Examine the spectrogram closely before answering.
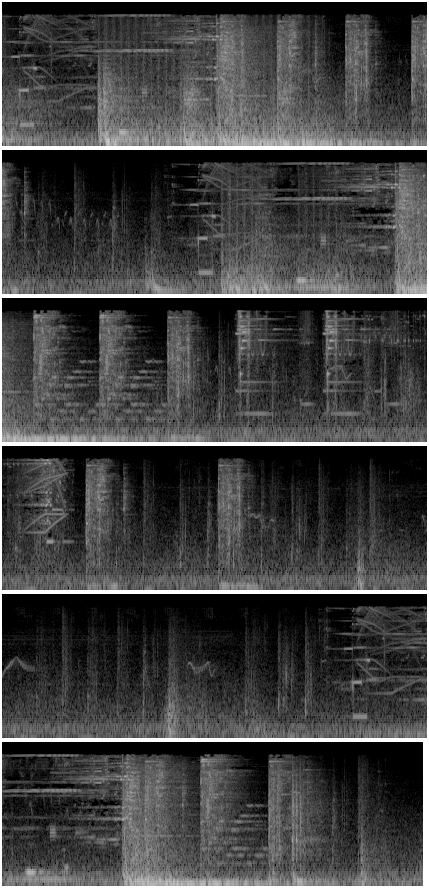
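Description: Game sound effects chime and whoosh as supply crates open.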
